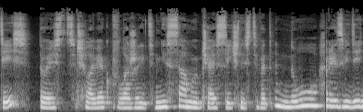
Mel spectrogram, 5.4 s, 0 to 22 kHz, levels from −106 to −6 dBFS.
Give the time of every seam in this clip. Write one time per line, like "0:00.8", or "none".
0:01.1
0:01.7
0:02.3
0:03.0
0:03.4
0:04.1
